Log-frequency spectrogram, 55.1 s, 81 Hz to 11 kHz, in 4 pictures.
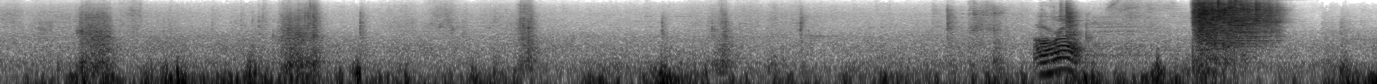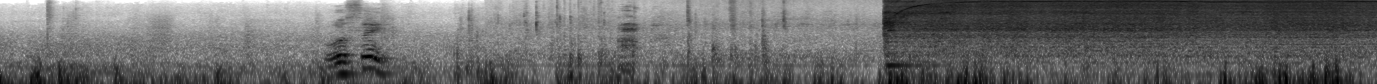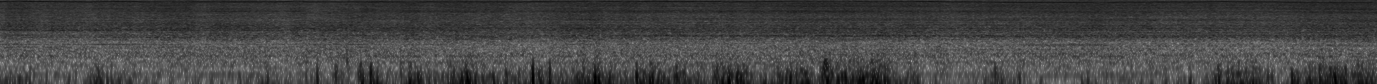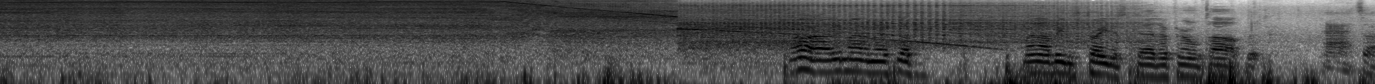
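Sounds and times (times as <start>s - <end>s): power saw whining: 11.9s - 12.8s, 22.6s - 52.9s.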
